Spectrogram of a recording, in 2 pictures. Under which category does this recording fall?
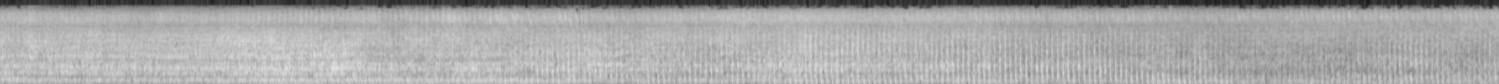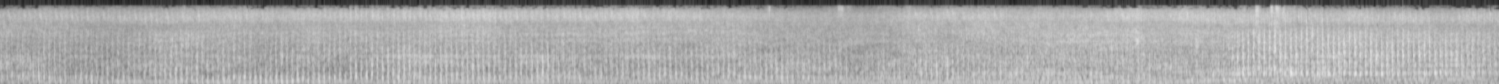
Soundscapes > Urban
